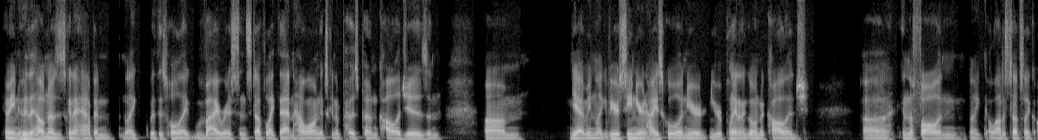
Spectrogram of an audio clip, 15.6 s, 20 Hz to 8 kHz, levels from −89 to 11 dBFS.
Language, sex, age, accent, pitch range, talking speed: English, male, 20-39, American, 85-100 Hz, 225 wpm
